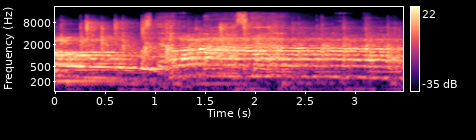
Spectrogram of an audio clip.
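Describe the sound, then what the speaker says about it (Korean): Loud, continuous applause from a youth church service congregation, steady and dense throughout with no voices standing out. "박수!"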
